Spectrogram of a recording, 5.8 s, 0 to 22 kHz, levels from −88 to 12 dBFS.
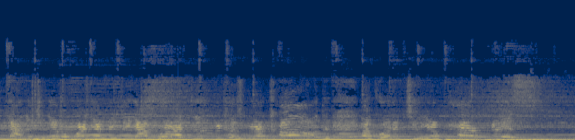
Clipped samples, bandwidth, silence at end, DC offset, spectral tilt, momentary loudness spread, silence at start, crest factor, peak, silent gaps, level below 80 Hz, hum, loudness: under 0.1%; 9.6 kHz; 0 s; under 0.1%; -7.5 dB/octave; 6 LU; 0 s; 14 dB; 0 dBFS; none; -20 dBFS; none; -15 LUFS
